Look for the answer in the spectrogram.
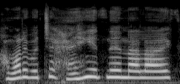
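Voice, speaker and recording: A woman's voice: sits high, steady tone, fairly quick, darkish tone, no room sound, pitched above the performer's own voice, close to an everyday voice. A woman voicing an older husband who is teasing, sheepish and doting, talking with hesitant stops and fillers in an acted story. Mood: defensive.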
